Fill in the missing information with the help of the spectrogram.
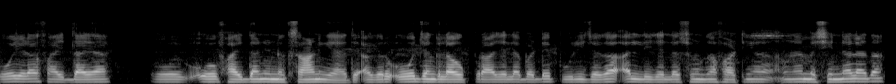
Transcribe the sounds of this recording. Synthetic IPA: oːd͡ʒeːɽaːpʰaːɪd̪aːɛː | oːoːpʰaːɪd̪aːneːnʊksaːnɡɪjaːt̪ḛːʔəɡəɾoːd͡ʒəŋɡlaːʊpːɾaːd͡ʒelɛːbəɖeːpuːɾiːd͡ʒəɡaːʔəlːiːd͡ʒəlɛːsʊɳɡãːpʰaːʈɪjãːʊnɛ̃ːməʃiːnãːlɛːt̪aː

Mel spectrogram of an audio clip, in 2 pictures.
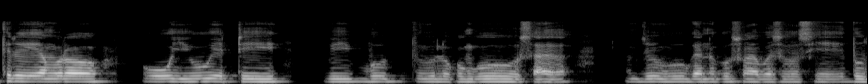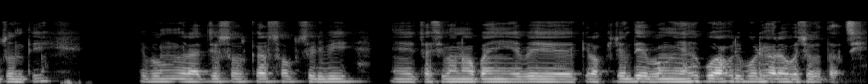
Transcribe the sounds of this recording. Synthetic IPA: t̪ʰiɾeamɔɾɔ | ojueʈi | bibʱut̪lokɔŋkusa | d͡ʒuɡanɔkusɔɭabɔsikɔsied̪ut͡ʃɔnt̪i | ebɔŋɾad͡ʒjɔsɔɾkaɾɔsɔbsiɽibi | t͡ʃasimanɔɔpaĩebeɾɔkʰi̥t͡ʃɔnt̪̬iebɔŋeɦɔkuaɦuɾipɔɽiɦɔɾeɔbɔsɔɡɔt̪at͡ʃʰi̥

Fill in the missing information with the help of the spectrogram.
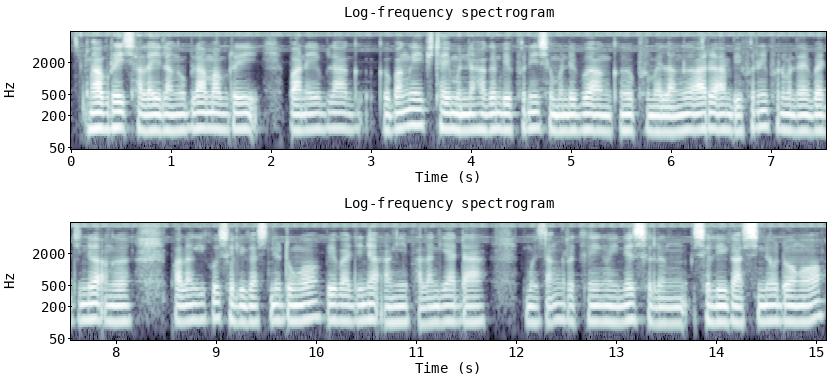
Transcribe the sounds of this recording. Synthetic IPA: mabɾɯjsalajlaŋɯblamabɾɯj | b̥anajblaɡɯbaŋɯjpʰi̥tʰajmɯnːɯɦaɡɯnbepʰɯɾnisɯmɯndɯjbɯaŋkʰɯpʰɯɾmajlaŋɯaɾɯambepʰɯɾnipʰɯɾmalabadinɯa̰ŋɯpʰalaŋɡikʰɯwsɯliɡasinɯdɔŋɔbebadinɯʔa̰ŋipʰalaŋɡijada | mɯzaŋɾɯkʰɯjŋɯjnɯsɯlŋsɯliɡasinɔdɔŋɔ

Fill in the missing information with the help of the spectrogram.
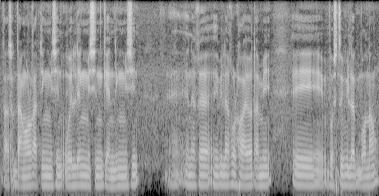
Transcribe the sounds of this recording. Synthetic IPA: ta̰ɹsɔt̚daŋɔɹkatiŋmisinweliŋmisinɡɛndiŋmisin | ɛ̰nɛkɛejbilakɔɹɦɔɦajɔtami | ḛjbɔstubilak̚bɔnaʊ̃

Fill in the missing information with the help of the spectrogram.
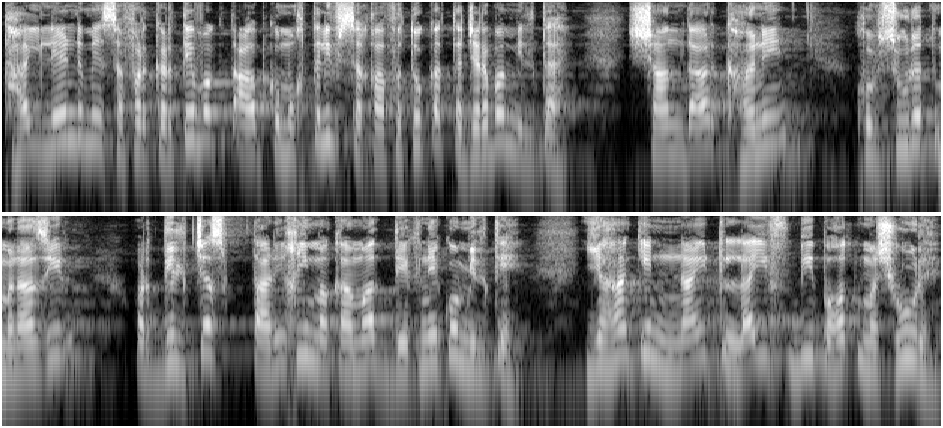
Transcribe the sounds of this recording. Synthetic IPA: t̪ʰaːilɛ̃ːɳɖmẽsɐfəɾkɐɾt̪eʋɐq̚t̪aːpkomʊxt̪əlɪfsɐqaːfət̪õkat̪ɐd͡ʒɾbamɪlt̪aɦɛːʃaːnd̪aːɾkʰaːne | xuːbsuːɾət̪mɐnaːzɪɾ | ɔːɾd̪ɪlt͡ʃəsp̚t̪aːɾiːximɐqaːmaːt̪̚d̪eːkʰnekomɪlt̪eɦɛ̃jɐɦãkinaːɪʈlaːɪfbʱibɐɦʊt̪mɐʃɦuːɾɦɛː

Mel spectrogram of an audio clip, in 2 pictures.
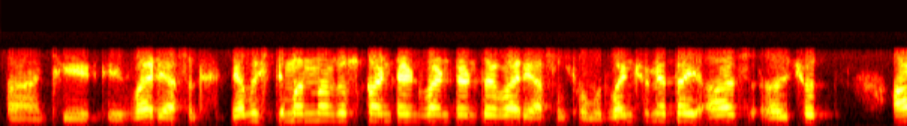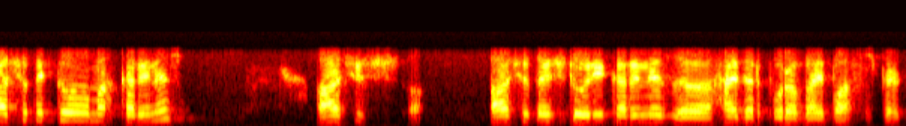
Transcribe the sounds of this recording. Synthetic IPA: aːʈʰiːk̚ʈʰiːkʋɐɾiɐsɨlmʲɐʋɨsʲt̪imɐnmɐːnzoskɐɳʈeɳʈʋɐɳʈeɳʈ̚t̪ɐjʋɐːɾiɐsɨlt̪ʰoːmbut̪ʋɐnʲt͡ʃʰumʲet̪ɐjʔaːzt͡ʃʰot̪̚ | aːzt͡ʃʰot̪ɐkɨmɐɦkɐɾinez | aːzt͡ʃʰus | aːzt͡ʃʰut̪ɐjsʈoːɾikɐɾinezhɐjd̪ɐɾpuːɾabɐːjpaːsɐspʲeːʈ

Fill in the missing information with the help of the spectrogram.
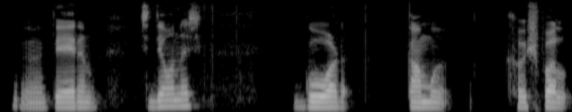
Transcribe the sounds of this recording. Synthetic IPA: t̪eːɾʲɐn | t͡ʃʰid̪ʲɐʋɐnɐt͡ʃ | ɡuːɐɽ | kɐmɨ | kʰəʃpʰɐl

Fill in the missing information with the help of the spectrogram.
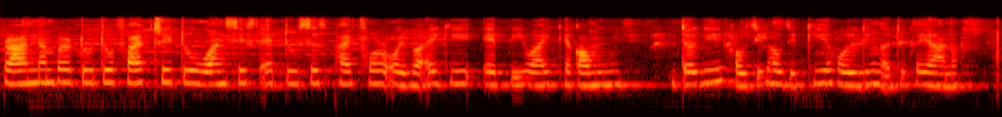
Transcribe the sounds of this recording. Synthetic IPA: pɾanːɐmbɐɾtutupʰajb̚ʰʱt̪ʰɾituwansiksetːusikspʰajb̚pʰoɾojbɐʔɐjɡiepiwajkekawn | tɐɡihɐwd͡ʒik̚hɐwd͡ʒikːiɦoldiŋɐdukɐjano

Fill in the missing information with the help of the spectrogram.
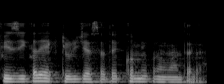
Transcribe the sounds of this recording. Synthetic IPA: fizikəlɛkʈiʋ̤iʈid͡ʑast̪at̪ekəmiːpənanãnt̪a̰la̰

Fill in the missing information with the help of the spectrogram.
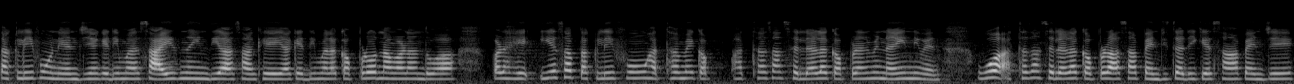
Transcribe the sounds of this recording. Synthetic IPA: t̪ɐkliːfɦũːniɦənɪ̆d͡ʑiːə̃keːɗĩmɐasaːɪznɐĩːn̆d̪iaɐsãkʰeːjakeːɗĩmɐt̪lakɐpɪɽonɐʋɐɽ̃ə̃nd̪oaːpɐɾɦɪɦəsɐb̚ʱt̪ɐkliːfɦũːɦɐt̪ʰə̆mẽkɐ | ɦɐt̪ʰə̆sãsɪləlkɐpɪɽənɪ̆mẽnɐĩːn̆d̪iʋɐɦnɪ̆ | ʊɦoɐ̰t̪ʰə̆sãsɪləlakɐpɪɽaɐsãpɐ̃ɦɪ̃ɲd͡ʑit̪ɐɾiːkesãpɐ̃ɦɪ̃ɲd͡ʑe

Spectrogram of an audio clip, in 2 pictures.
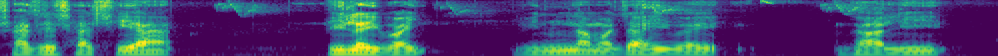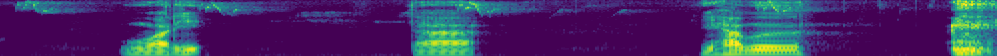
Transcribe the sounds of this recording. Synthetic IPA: sazɯsasija | bilajbaj | binːamazahijβaj | ɡali | uwaɾi | ta | iɦabɯ

